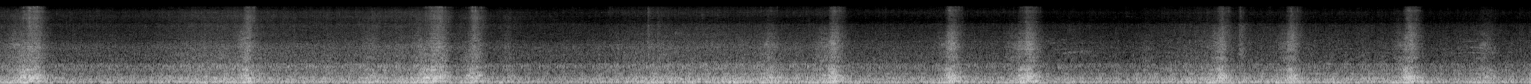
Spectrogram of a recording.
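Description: German-built Cold War–era diesel multiple unit pulling out slowly, with a steady low rumble. Over it come sharp clacks every second or two, some in close pairs, as its wheels cross rail joints.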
